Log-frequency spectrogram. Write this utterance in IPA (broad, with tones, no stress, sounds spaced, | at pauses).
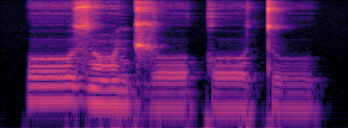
oː˦ z ɔ̃˧ d͡ʒ oː˨ k oː˨ t u˨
